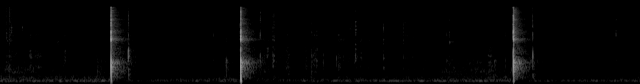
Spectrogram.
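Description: Hand-held hole punch snapping shut three times as it punches holes through cardstock earring cards: a sharp click about a second in, another a second later, and a third near the end, each with a short metallic ring.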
